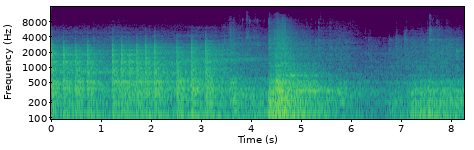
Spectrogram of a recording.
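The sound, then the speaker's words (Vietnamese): Knocking on a door, then loud rattling as the door is yanked: a rapid run of knocks gives way to a heavy thud and rumbling shaking, all over a dense, busy background. “Tiếng gõ cửa lại vang lên, lần này còn kèm theo cả tiếng giật cửa ầm ầm.”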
